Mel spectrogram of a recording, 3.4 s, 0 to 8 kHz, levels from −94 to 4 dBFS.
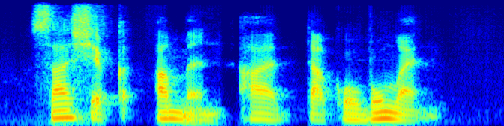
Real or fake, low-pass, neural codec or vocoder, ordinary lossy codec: fake; 7.2 kHz; codec, 16 kHz, 1 kbps, X-Codec, HuBERT features, trained on LibriSpeech; Opus, 64 kbps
